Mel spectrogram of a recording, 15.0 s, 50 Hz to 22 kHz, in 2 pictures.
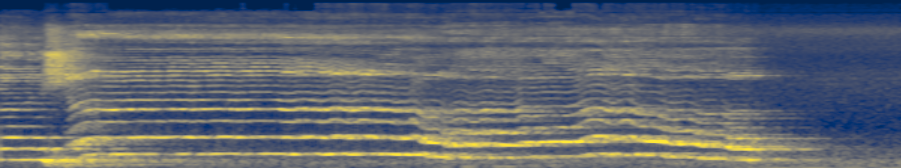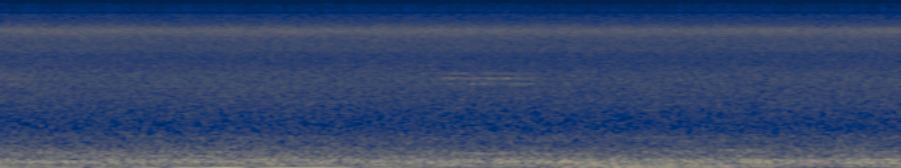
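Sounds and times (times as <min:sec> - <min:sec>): man reciting melodically: 0:00.0 - 0:07.1.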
